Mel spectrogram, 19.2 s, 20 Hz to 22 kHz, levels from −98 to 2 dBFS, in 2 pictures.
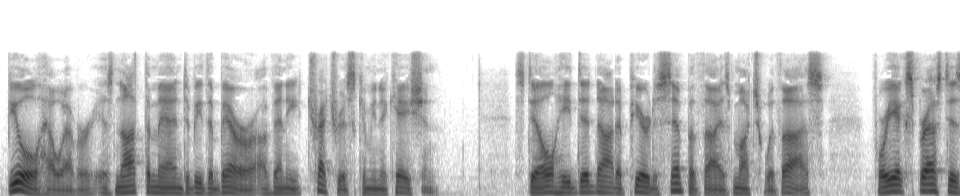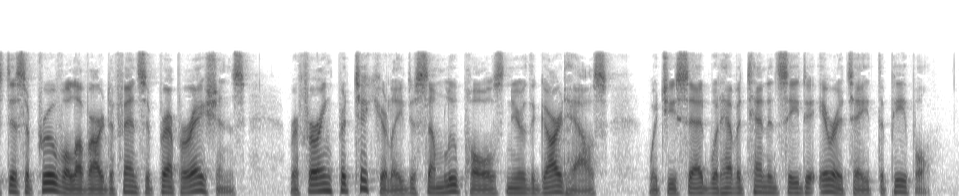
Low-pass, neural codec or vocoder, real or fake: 7.2 kHz; none; real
